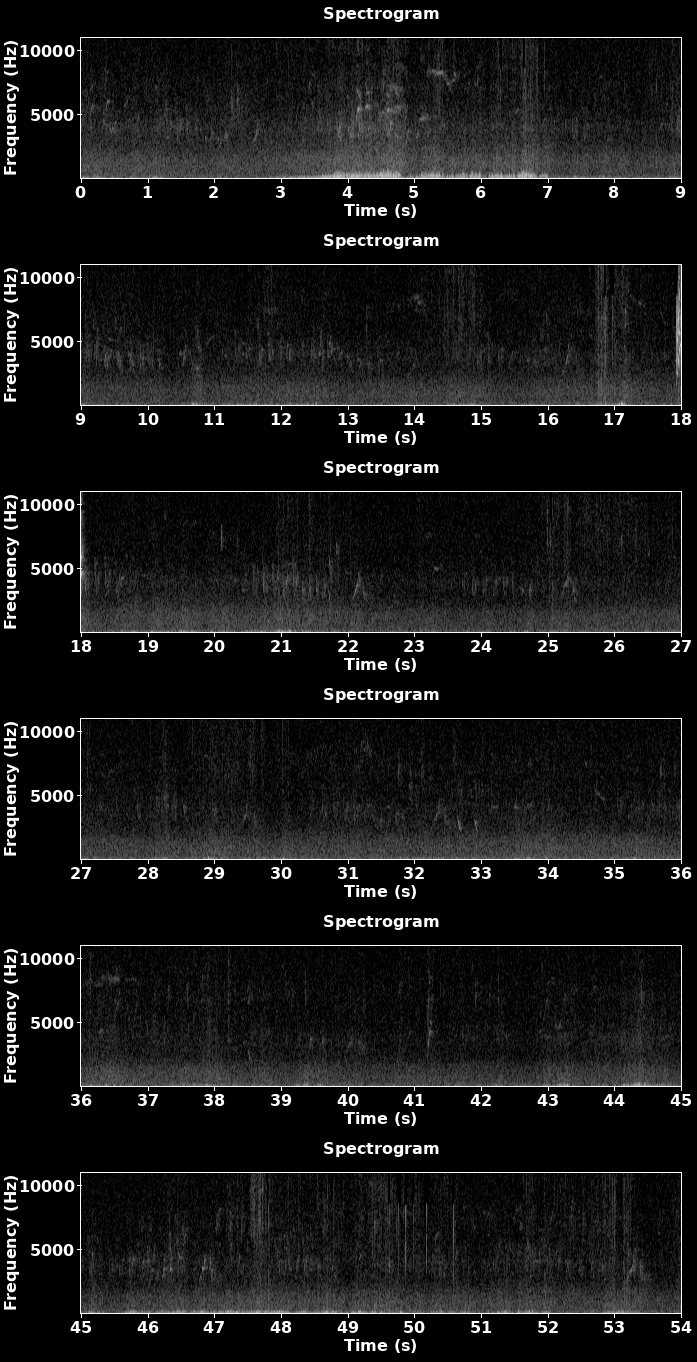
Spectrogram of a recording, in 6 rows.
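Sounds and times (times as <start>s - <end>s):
faint bird chirps: 8.6s - 19.2s.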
